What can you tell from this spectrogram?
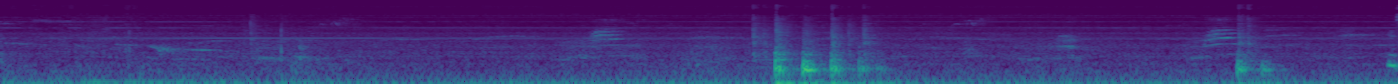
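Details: Charlie Chaplin, a pet cat responding to its owner in cat language, gives several short meows spread through the stretch, some upward-curving, amid low room hum and a cluster of sharp knocks or thumps near the middle.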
